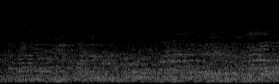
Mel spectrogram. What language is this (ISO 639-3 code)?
heb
